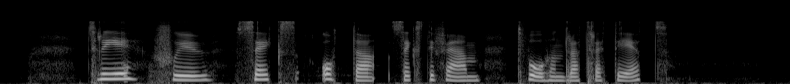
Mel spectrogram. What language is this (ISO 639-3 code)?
swe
